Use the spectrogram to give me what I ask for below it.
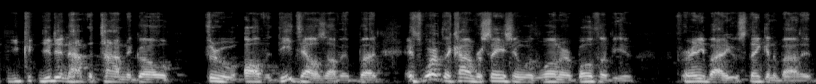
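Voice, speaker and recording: A man's voice: mid-range voice, breathy edge, poor audio. A man hosting an interview in a casual, conversational style. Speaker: interviewer, host.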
